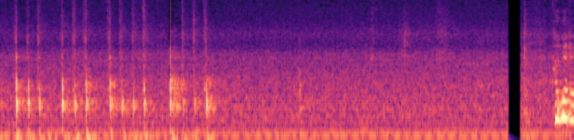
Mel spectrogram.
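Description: Shiitake mushrooms being finely julienned with a knife on a cutting board, in a quick run of sharp, evenly spaced chops for a few seconds before the cutting stops and only quiet room tone remains.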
